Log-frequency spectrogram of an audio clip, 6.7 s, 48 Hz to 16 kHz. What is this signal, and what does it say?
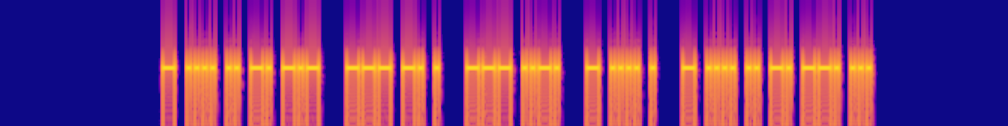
Morse code, heard as a keyed tone, about 44 wpm, 700 Hz. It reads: THINK ONE OF THE THINGS
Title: Sets of 5 Words Encore2 45wpm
